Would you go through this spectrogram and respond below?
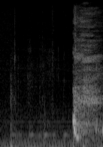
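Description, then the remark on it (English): After a second of near silence, a sudden harsh burst like a sneeze or cough breaks out in a courtroom, breathy and loud, ending in a short second catch. “Bless you.”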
